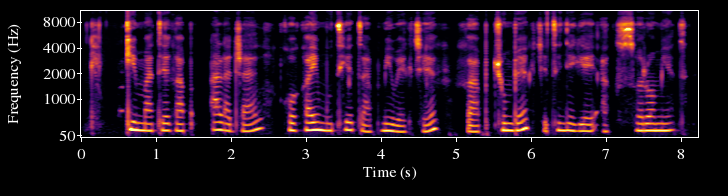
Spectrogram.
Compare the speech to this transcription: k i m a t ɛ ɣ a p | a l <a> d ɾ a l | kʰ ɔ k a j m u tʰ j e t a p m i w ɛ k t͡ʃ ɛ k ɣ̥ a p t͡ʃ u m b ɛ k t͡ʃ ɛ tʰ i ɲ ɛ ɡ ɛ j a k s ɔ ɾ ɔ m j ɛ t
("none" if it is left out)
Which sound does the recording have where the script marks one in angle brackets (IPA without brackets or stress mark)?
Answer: a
